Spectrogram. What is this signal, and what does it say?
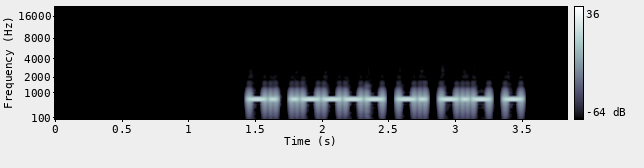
Morse code, heard as a keyed tone, about 31 wpm, 700 Hz. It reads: N1NKT
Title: USA Call Signs - 5 Characters - 30wpm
